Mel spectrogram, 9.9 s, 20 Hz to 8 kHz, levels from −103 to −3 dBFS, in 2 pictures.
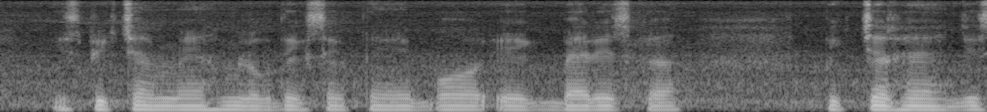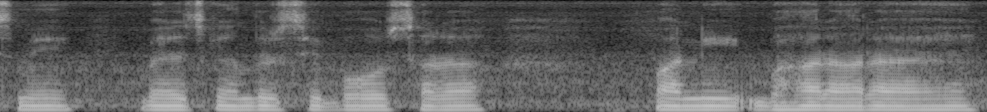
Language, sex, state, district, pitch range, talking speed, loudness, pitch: Hindi, male, Uttar Pradesh, Hamirpur, 95-100 Hz, 150 wpm, -32 LUFS, 95 Hz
